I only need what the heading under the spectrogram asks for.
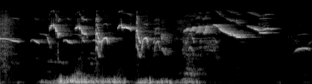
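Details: Oriental magpie-robin song meant to prompt a reluctant kept bird to sing: bright whistled notes and chirps high in pitch, with a low rumbling noise underneath during the first two seconds.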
